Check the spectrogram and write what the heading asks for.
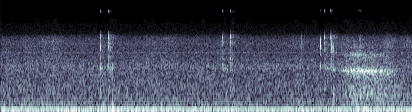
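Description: Near silence with a few faint computer mouse clicks scattered through: one about a second in, a pair a little after two seconds and another pair just after three seconds.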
